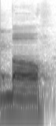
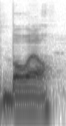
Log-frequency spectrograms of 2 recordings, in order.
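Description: First: The vowel is a plain 'oh' sound, like bowl. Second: The vowel glides from 'oh' to 'ee', like boil. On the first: The speaker calls it wrong. "I never say bowl" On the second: The speaker calls it right. "It's boil"

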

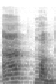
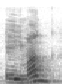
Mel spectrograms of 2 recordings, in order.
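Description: First: The article is said as a short 'uh'. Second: The article is said as a full 'ay'. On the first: "واقول a mug، الاثنين صح" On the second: "ممكن أقولها أي باسمها"

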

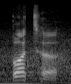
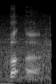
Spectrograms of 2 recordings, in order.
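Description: First: The middle T is a clear, released t. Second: The middle T is a glottal stop. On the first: This is the BBC English pronunciation. "In BBC English, you would say butter" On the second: This is the London English pronunciation. "in London English, you would say butter, meaning that you would glottalize this T"

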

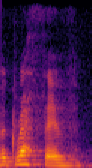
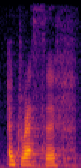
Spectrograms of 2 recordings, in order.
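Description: First: The final consonant is voiced. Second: The final consonant is voiceless. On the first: The speaker calls it right. "instead of aggressive" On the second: The speaker calls it wrong. "the final devoicing"

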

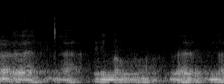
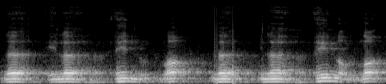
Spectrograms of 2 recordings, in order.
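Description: First: It is said quietly, under the breath. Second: It is said loudly and out aloud.

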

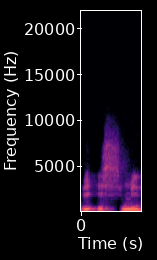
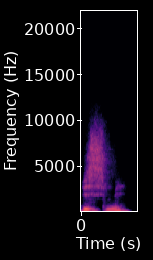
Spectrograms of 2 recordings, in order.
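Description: First: The initial vowel of ismi is pronounced separately. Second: The initial vowel of ismi is dropped and linked. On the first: The speaker calls it wrong. "Bir ismi demiyoruz" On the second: The speaker calls it right. "Burada da var"

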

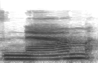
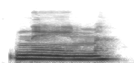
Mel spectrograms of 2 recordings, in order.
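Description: First: The vowel is a short a sound. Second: The vowel is a long a sound. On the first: The speaker calls it wrong. "if I was reading it as nam" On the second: The speaker calls it right. "the E is making the A say A instead of a"

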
